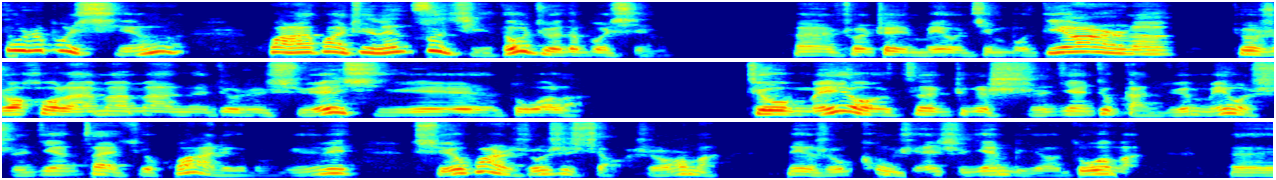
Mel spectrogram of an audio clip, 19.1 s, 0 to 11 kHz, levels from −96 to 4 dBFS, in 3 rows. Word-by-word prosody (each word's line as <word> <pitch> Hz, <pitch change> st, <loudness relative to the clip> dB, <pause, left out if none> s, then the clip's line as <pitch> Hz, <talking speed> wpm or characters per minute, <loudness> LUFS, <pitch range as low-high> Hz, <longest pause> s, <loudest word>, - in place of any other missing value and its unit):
不 345 Hz, -2 st, +8 dB
是 340 Hz, -, +6 dB
不 330 Hz, -2 st, +3 dB
行， 215 Hz, -, +2 dB, 0.4 s
画 260 Hz, -2 st, +4 dB
来 245 Hz, +1 st, +5 dB
画 280 Hz, -1 st, +3 dB
去 230 Hz, +2 st, +3 dB
连 250 Hz, +6 st, +5 dB
自 310 Hz, +2 st, +6 dB
己 125 Hz, -, -6 dB
都 300 Hz, -, +8 dB
觉 430 Hz, -, 0 dB
得 435 Hz, -, -2 dB
不 -, -, -6 dB
行， -, -, -3 dB, 0.7 s
唉， 145 Hz, -1 st, -8 dB
说 145 Hz, +3 st, -3 dB
这 140 Hz, 0 st, -2 dB
没 125 Hz, +1 st, -10 dB
有 135 Hz, -2 st, -5 dB
进 125 Hz, +2 st, -9 dB
步； -, -, -13 dB
第 230 Hz, -, +3 dB
二 270 Hz, -6 st, +7 dB
呢， 180 Hz, -2 st, -2 dB, 0.3 s
就 175 Hz, -, +1 dB
是 165 Hz, -, 0 dB
说 165 Hz, +3 st, +6 dB
后 180 Hz, -1 st, +3 dB
来 145 Hz, -2 st, +1 dB
慢 155 Hz, -1 st, -8 dB
慢 150 Hz, -3 st, -9 dB
地 135 Hz, -1 st, -17 dB
就 140 Hz, +2 st, -6 dB
是 130 Hz, -1 st, -14 dB
学 220 Hz, -, +3 dB
习 140 Hz, -, -1 dB, 0.3 s
多 135 Hz, 0 st, -3 dB
了， 125 Hz, -, -12 dB, 0.8 s
就 175 Hz, -2 st, +7 dB
没 155 Hz, -, +4 dB
有 150 Hz, -, +5 dB
在 155 Hz, +4 st, -3 dB
这 135 Hz, -, -15 dB
个 150 Hz, -, -4 dB
时 130 Hz, +2 st, -3 dB
间， 155 Hz, +1 st, -6 dB
就 190 Hz, -, -1 dB
感 110 Hz, -9 st, -11 dB
觉 125 Hz, -, -6 dB
没 150 Hz, +5 st, -6 dB
有 220 Hz, -, +1 dB
时 125 Hz, -, -9 dB
间 155 Hz, +2 st, -8 dB
再 170 Hz, 0 st, -2 dB
去 425 Hz, -, -11 dB
画 415 Hz, +1 st, -3 dB
这 115 Hz, -, -15 dB
个 115 Hz, -, -19 dB
东 -, -, -33 dB
西。 125 Hz, -, -25 dB
因 170 Hz, -, -11 dB
为 205 Hz, -1 st, -1 dB, 0.3 s
学 -, -, -1 dB
画 290 Hz, +7 st, 0 dB
儿 -, -, +2 dB
的 -, -, -11 dB
时 -, -, -8 dB
候 165 Hz, -, -2 dB
是 185 Hz, 0 st, -8 dB
小 -, -, -8 dB
时 -, -, -15 dB
候 -, -, -5 dB
嘛， -, -, -8 dB, 0.4 s
那 155 Hz, -, -6 dB
个 -, -, -5 dB
时 -, -, -14 dB
候 140 Hz, -, -7 dB
空 -, -, -11 dB
闲 -, -, -11 dB
时 125 Hz, -, -10 dB
间 160 Hz, +4 st, -7 dB
比 -, -, -20 dB
较 115 Hz, 0 st, -15 dB
多 175 Hz, +10 st, +1 dB
嘛， -, -, -9 dB, 0.5 s
呃， 125 Hz, -, -9 dB
160 Hz, 275 characters per minute, -24 LUFS, 140-225 Hz, 0.8 s, 不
